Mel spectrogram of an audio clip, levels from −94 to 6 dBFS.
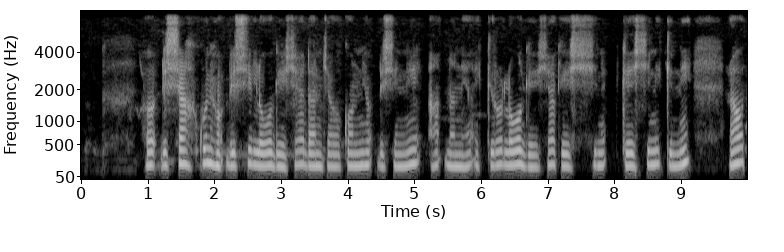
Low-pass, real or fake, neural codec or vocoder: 7.2 kHz; real; none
